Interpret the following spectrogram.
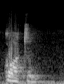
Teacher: T and N ఈ combination వచ్చినప్పుడు కూడా దీన్ని సిలబిక్ కాన్సనెంట్ అంటారు. బటన్, T and N syllabic consonant.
